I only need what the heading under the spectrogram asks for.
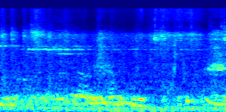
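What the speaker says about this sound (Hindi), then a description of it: "वहाँ पे दो कबूतर बैठे हुए हैं, बाकी सारे बाहर कबूतर खा रहे हैं दाना" Soft, low pigeon cooing rolls on steadily, with a faint murmur of several birds close by and no clear talk.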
